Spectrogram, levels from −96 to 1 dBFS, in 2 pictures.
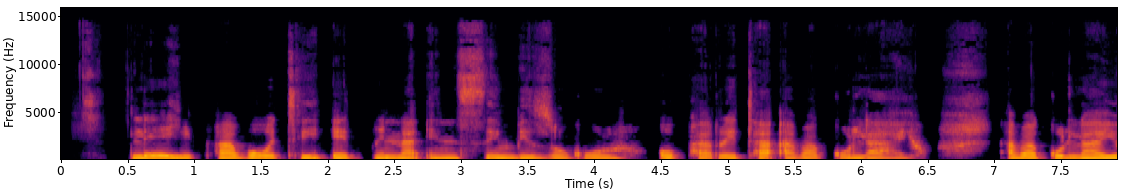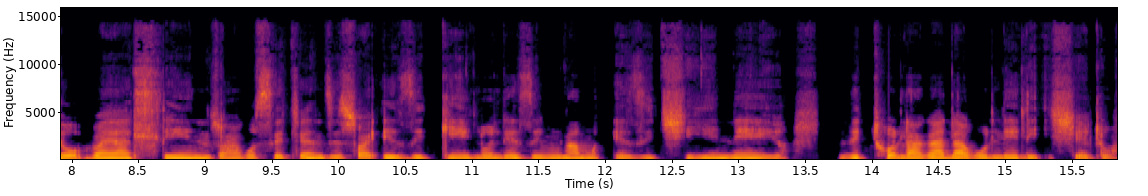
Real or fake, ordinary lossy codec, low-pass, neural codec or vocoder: real; MP3, 96 kbps; 14.4 kHz; none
